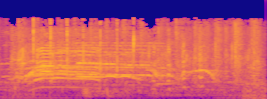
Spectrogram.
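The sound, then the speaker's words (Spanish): An audience claps in a steady patter of overlapping hand claps while voices whoop and cheer over it, loud at first and easing slightly toward the end. The applause is an applause-meter vote for tables at an event. “A los de allá no van a aplaudir, les quito sus regalos, ¿eh?”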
